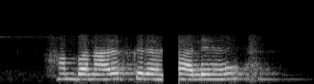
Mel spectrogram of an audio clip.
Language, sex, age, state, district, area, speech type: Hindi, female, 60+, Uttar Pradesh, Varanasi, rural, conversation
